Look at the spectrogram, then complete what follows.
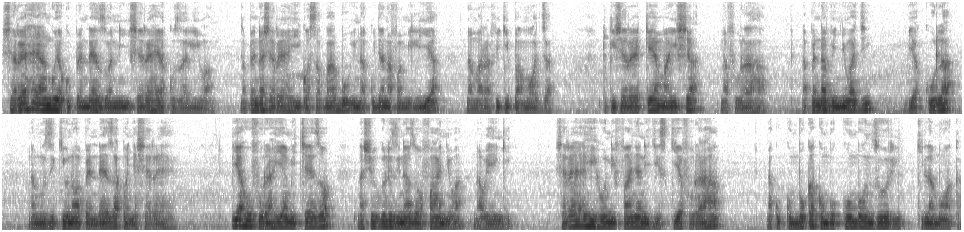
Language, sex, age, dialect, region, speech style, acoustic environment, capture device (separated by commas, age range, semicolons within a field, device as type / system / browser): Swahili, male, 25-34, Kenya - Mombasa, Kenya, focused; relaxed, silence, desktop / Windows / Chrome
